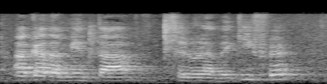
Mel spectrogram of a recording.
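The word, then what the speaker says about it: Kupffer: Kupfer se escribe, se dice Kiefer.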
